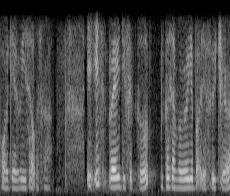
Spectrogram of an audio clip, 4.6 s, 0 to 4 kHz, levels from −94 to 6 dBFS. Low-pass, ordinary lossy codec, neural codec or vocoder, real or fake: 3.6 kHz; AAC, 32 kbps; vocoder, 44.1 kHz, 128 mel bands, Pupu-Vocoder; fake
